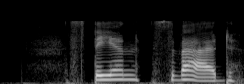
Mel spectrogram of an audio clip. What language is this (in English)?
Swedish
